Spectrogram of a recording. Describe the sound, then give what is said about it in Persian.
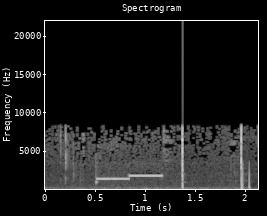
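Two-note electronic beep as a caller's telephone line disconnects: one steady tone, then a higher steady tone, followed by a few sharp clicks. “آها قطع شد شنونده ما تماس شد.”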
